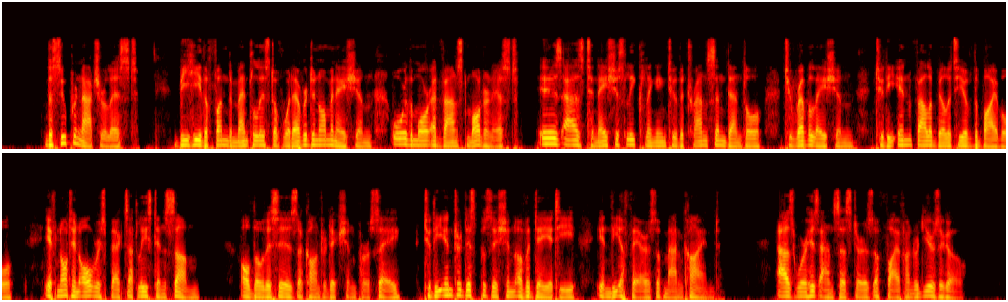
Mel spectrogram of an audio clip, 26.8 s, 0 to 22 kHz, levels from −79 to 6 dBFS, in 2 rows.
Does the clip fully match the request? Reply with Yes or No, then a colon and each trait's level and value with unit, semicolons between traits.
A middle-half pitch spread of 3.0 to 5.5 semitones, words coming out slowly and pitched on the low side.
No: average, 4.5 semitones; average, 145 wpm; low, 110 Hz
